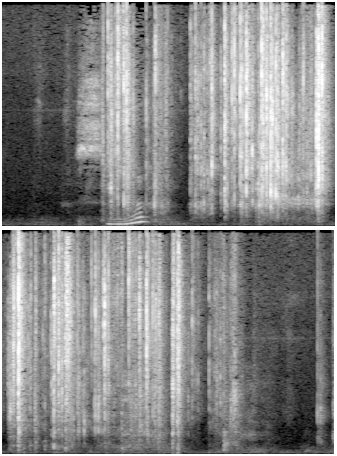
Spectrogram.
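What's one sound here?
A plastic sticker sheet crinkles and rustles close by.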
